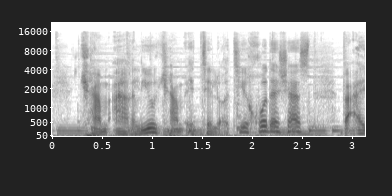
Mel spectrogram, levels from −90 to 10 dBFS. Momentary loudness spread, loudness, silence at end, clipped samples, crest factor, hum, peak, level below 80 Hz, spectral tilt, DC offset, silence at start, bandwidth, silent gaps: 7 LU; -30 LUFS; 0 s; under 0.1%; 18 dB; none; -12 dBFS; -42 dBFS; -5.5 dB/octave; under 0.1%; 0 s; 16 kHz; none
